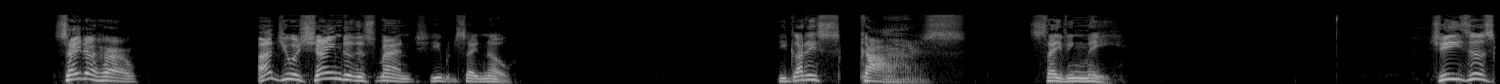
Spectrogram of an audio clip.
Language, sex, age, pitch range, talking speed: English, male, 60-79, 145-205 Hz, 80 wpm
